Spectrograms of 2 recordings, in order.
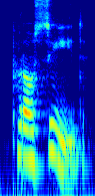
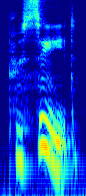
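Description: First: Proceed with a full Polish o; mispronounced proceed. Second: Proceed with a weak, neutral first vowel; schwa in proceed. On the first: Retold or imitated. Teacher repeating a YouTuber's mistake, proceed with full o. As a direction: say proceed as spelt, clear o in the first syllable. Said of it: "Wymówione było". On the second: Shown as a demonstration. Teacher modelling the word for Polish learners, proceed with schwa. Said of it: "ale wymawiamy tutaj szła".

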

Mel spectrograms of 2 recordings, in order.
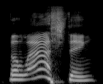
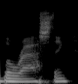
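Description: First: Said in the usual way. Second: "last" as "rast", low and quiet; mispronounced LAST. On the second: Shown as a demonstration. Preacher echoing his own slip, "last" said as "rast". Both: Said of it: "But then the ra".

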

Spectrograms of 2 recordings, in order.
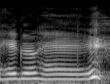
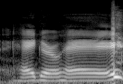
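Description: First: Slow greeting. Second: Bright greeting. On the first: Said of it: "usually, I'd be like". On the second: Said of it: "I need you to be like". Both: Shown as a demonstration.

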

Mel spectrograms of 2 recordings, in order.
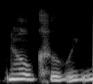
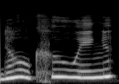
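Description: First: Said in the usual way. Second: Insist, pushing the pitch up; louder and higher. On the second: A narrator's reading. Marie telling AJ in bed to quit cooing, louder and higher. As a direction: repeat it louder, up high.

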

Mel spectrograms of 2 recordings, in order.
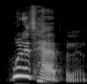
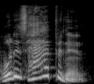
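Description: First: Said in the usual way. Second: Higher, incredulous question; exasperated disbelief. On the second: Real, not acted. Fan asking about his team's defense, incredulous. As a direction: ask it like you can't believe it.

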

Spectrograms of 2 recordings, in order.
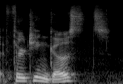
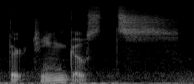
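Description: First: "Thirteen Ghosts" stretched slowly, pitched higher; slow drawn out. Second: "Thirteen Ghosts" whispered very slowly and softer; spooky whisper. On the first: Naming a scary movie, drawn out. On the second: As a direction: breathe "Thirteen Ghosts" eerie and slow. Repeats title in spooky whisper. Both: Shown as a demonstration.

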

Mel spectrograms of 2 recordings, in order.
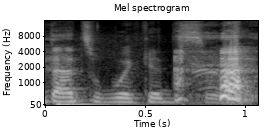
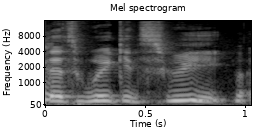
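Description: First: Repeats wicked sweet laughing, in a light Boston twang; laughing mock of her own accent; laughing Boston quote. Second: Teasing Boston drawl on wicked sweet; lightly put-on New England accent, teasing; mock Boston accent. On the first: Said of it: "I've never said". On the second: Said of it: "I've never said that in my life".

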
